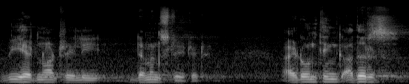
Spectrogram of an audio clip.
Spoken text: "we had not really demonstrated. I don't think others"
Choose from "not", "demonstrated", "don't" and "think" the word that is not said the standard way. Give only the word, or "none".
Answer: think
